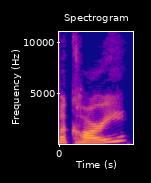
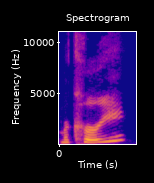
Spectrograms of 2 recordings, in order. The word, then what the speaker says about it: Mercari: And she was mispronouncing Mercari. She was calling it Mercuri.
